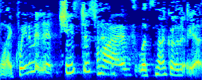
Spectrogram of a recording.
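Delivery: on the verge of tears. Responding with chills to what was just shared, almost crying. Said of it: "I have chills again and I'm almost crying".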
